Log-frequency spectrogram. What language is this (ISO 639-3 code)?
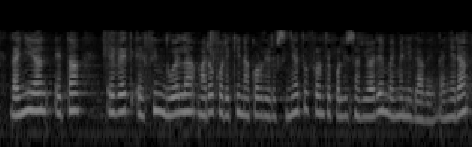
eus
